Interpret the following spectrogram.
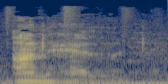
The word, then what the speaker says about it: Angel: hell so it depends okay so in english it's angel right but in spanish it's unhealthy so it really depends like i don't have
